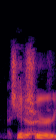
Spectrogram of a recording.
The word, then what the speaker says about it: Cheshire: Cheshire, you got it right.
